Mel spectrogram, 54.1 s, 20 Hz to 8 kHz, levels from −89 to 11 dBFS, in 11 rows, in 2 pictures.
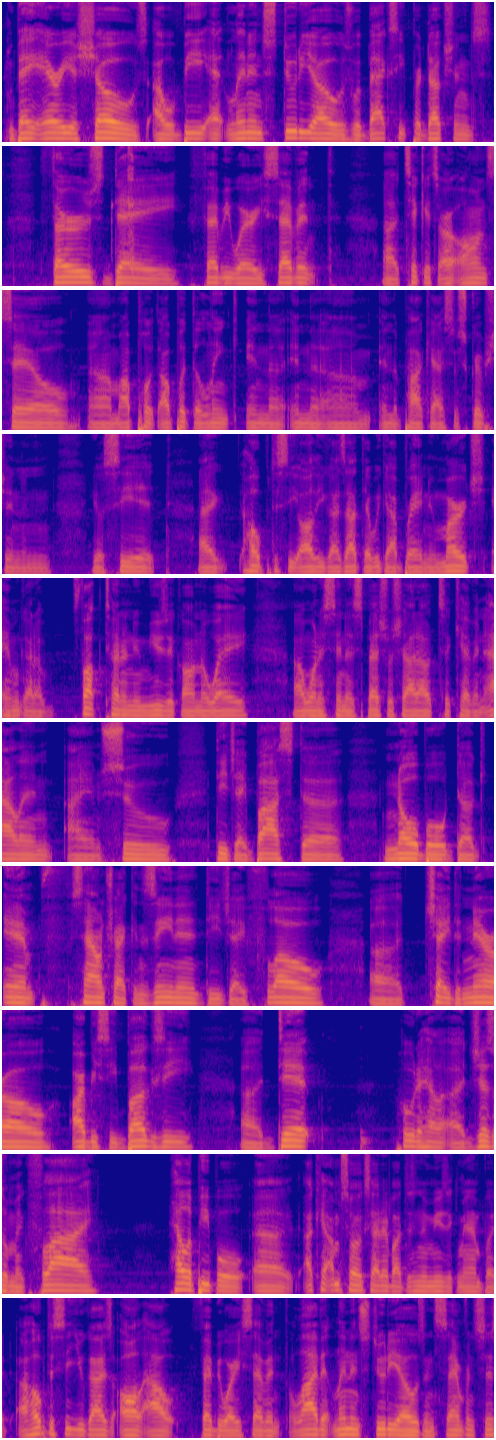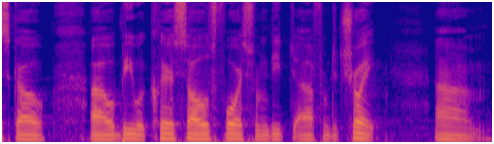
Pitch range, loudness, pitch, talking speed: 90-105 Hz, -28 LUFS, 100 Hz, 165 wpm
